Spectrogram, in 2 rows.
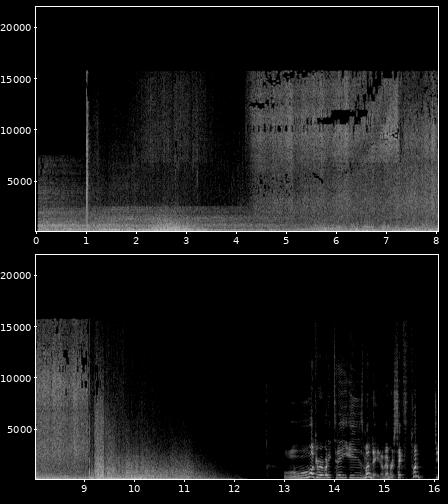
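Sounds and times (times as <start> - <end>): low rumble: 0.0 - 12.3
rushing hiss of flames: 1.0 - 10.8.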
